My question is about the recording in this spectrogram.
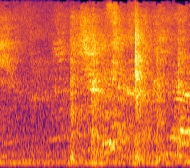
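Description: Quiet room with faint, indistinct voices over a steady low hum.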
